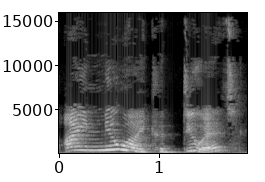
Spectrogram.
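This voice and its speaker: A woman's voice: very high-pitched, sing-song, slow pace, recorded from a distance, voice pushed up, heavily acted. A woman voicing a plucky little girl moth from a storybook, eager and exclaiming.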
